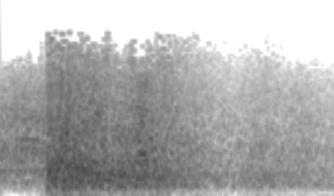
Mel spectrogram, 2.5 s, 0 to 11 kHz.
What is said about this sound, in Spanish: En el minuto 87 pasa lo que estamos escuchando ahora, que le marcan en propia puerta, y estos gritos son de los futbolistas de la ECA yéndose al vestuario perseguidos por los aficionados de la ECA que querían agredirles.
